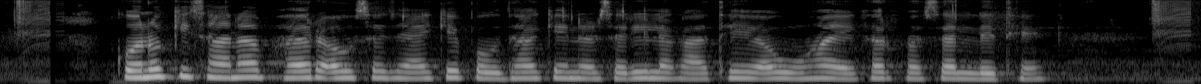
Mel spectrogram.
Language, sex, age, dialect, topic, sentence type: Chhattisgarhi, female, 18-24, Western/Budati/Khatahi, agriculture, statement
